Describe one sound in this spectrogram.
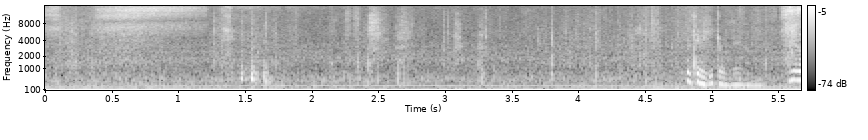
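Fabric rustles softly as it is folded and pressed.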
